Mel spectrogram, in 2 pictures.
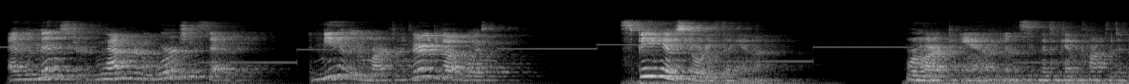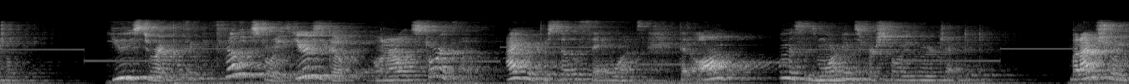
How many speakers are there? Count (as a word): one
